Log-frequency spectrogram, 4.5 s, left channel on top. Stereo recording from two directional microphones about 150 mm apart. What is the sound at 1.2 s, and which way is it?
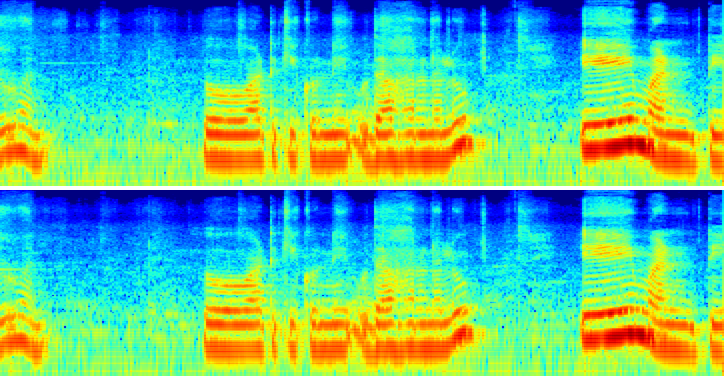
A woman's voice, 15° left (ahead or behind).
